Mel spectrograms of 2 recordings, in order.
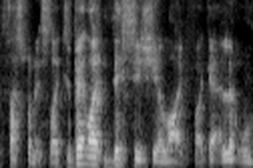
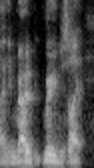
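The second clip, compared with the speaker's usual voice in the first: normal talking voice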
